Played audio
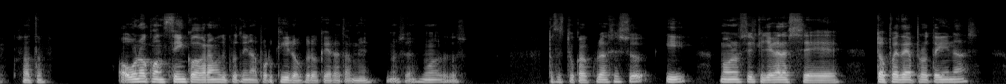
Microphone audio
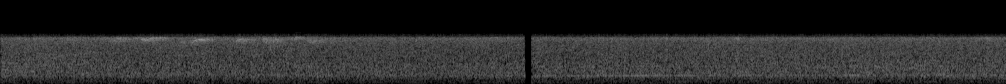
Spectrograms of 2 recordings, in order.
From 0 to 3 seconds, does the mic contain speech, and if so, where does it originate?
neither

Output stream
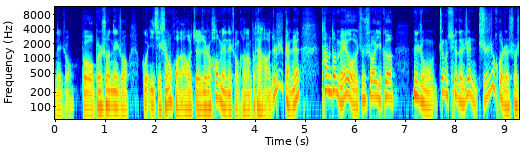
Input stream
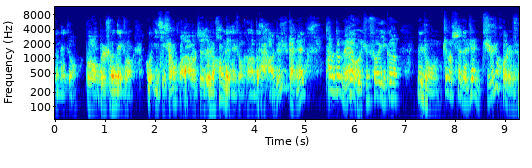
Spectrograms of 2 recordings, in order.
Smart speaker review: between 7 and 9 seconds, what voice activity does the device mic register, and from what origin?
echo only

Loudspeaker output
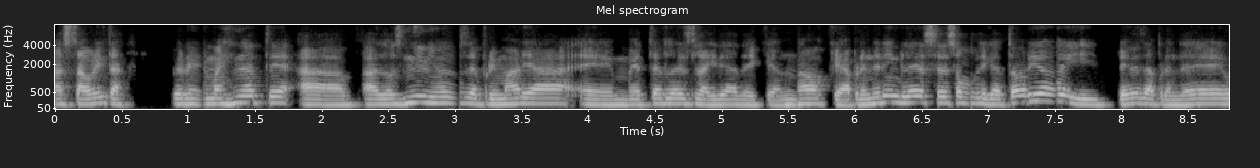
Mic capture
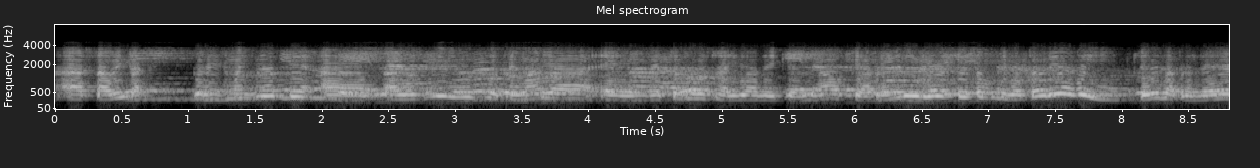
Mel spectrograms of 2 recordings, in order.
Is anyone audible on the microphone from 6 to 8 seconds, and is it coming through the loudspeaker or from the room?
both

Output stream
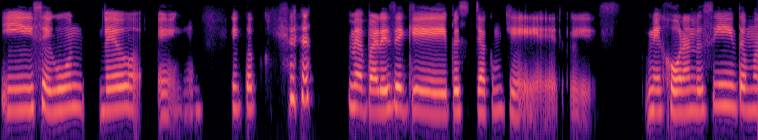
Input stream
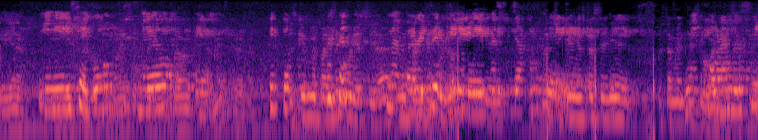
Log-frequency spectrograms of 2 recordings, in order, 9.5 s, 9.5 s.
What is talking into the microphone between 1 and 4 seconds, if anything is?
both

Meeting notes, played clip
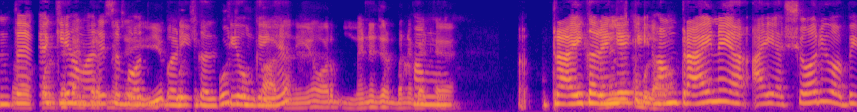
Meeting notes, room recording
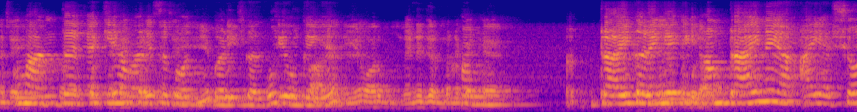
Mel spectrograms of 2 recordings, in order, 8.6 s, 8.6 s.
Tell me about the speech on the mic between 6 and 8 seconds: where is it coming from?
echo only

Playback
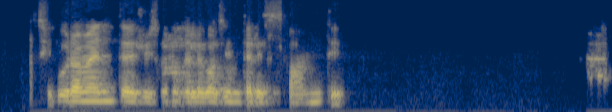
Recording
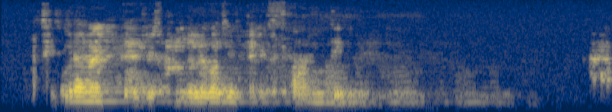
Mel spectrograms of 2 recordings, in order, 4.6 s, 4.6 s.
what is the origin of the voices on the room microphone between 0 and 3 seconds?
echo only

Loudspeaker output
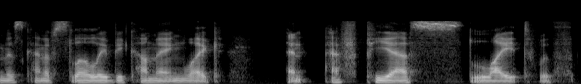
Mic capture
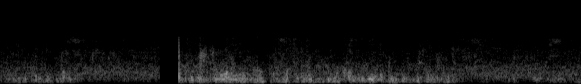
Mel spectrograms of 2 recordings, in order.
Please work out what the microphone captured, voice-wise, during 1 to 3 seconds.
neither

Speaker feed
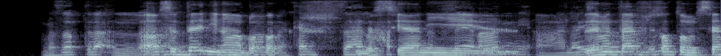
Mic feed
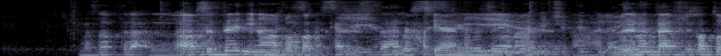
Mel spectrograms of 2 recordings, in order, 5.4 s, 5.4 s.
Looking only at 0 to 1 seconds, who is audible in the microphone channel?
echo only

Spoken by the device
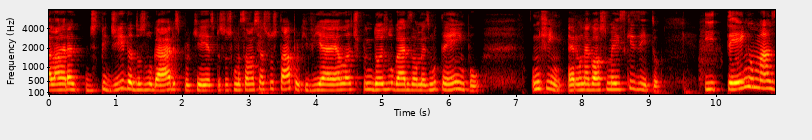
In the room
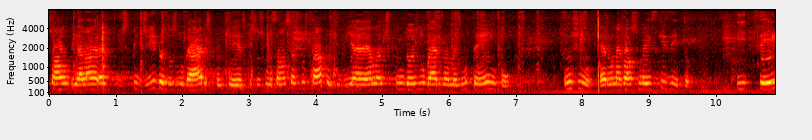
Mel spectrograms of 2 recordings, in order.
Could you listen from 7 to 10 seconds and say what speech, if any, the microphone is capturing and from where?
echo only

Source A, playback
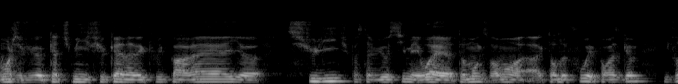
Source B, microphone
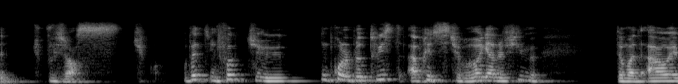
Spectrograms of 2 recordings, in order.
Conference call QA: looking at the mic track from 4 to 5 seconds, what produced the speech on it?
user only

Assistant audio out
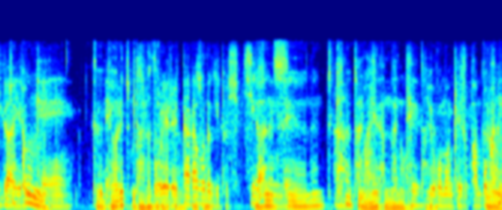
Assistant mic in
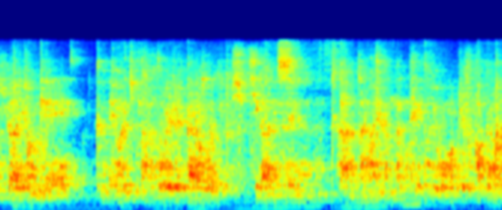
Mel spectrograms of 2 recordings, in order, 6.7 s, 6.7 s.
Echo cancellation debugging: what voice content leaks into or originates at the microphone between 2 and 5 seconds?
echo only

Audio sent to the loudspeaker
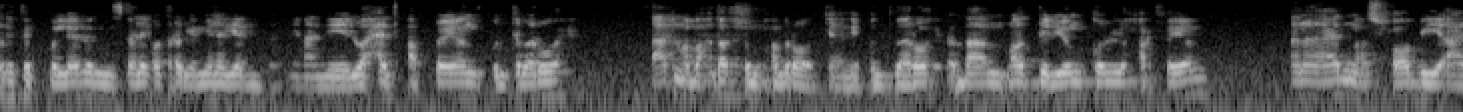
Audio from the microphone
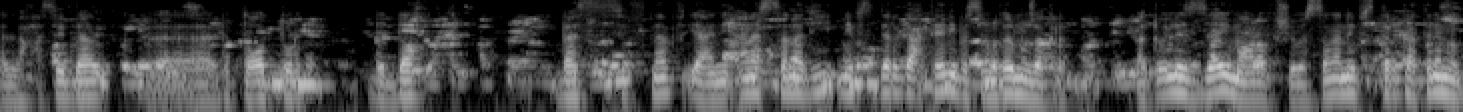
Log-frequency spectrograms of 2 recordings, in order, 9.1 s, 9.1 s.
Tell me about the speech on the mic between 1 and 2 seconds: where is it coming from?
both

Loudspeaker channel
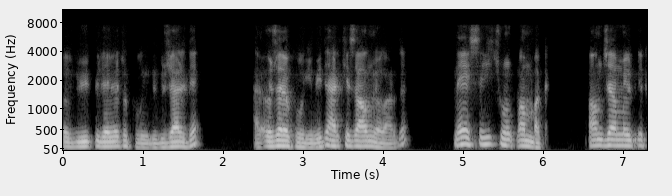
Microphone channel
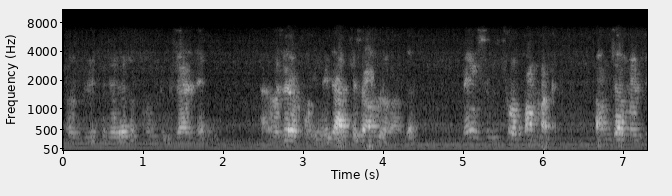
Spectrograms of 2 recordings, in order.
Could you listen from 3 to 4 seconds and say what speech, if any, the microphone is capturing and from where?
echo only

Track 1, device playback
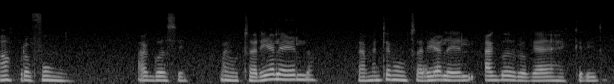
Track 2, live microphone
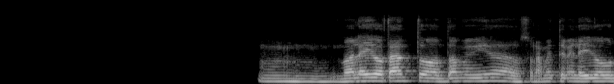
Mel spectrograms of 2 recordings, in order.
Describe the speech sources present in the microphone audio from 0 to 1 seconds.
neither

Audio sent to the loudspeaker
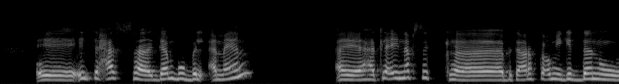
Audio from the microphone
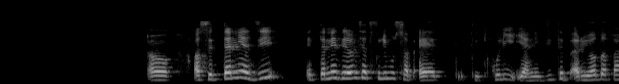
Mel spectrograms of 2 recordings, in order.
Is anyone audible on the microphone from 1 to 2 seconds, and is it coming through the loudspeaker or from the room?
user only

